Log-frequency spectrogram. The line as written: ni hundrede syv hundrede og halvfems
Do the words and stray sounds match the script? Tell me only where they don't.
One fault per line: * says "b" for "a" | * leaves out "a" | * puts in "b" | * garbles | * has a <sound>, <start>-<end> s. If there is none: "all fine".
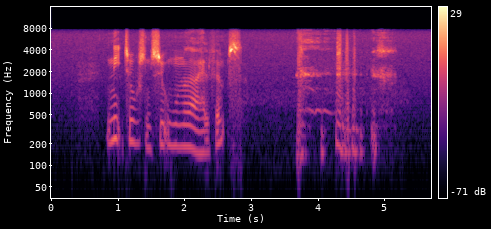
* says "tusind" for "hundrede"
* has a laugh, 3.7-5.2 s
